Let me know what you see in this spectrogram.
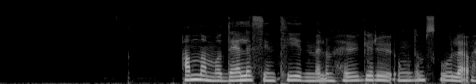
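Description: Throughout the recording, the speech has most likely been through AAC compression at a low bitrate, with damage consistent with AAC-LC at around 32 kbps. With so few bits, the encoder cuts the high band back and quantises the remaining spectrum coarsely, leaving gaps. The speech comes out dull and smeared, with a warbly, fizzy texture on sustained vowels and sibilants, and the damage is plainly audible from start to finish.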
